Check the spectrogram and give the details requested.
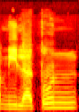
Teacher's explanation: Ain we long due to alif madda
